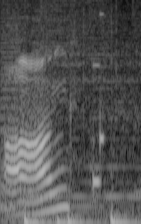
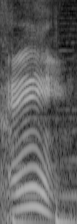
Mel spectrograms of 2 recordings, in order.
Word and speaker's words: Aang: Who the fuck is Ong? It's Aang. It's not Ong.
